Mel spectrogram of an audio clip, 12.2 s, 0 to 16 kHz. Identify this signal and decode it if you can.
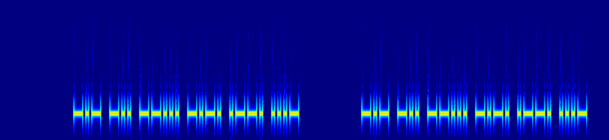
Morse code, heard as a keyed tone, about 21 wpm, 700 Hz. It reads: KD7CPV KD7CPV
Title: USA Call Signs - 6 Characters - Repeated 2x - 20wpm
